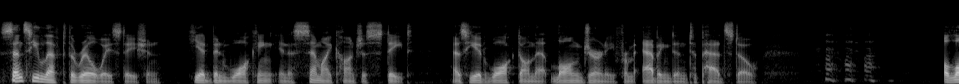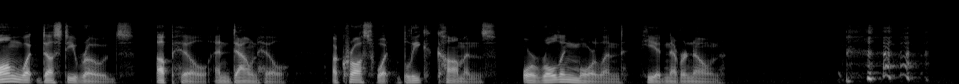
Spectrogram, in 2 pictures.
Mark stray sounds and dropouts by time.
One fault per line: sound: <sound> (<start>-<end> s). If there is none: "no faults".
sound: laugh (8.1-9.0 s)
sound: laugh (18.0-18.9 s)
